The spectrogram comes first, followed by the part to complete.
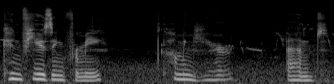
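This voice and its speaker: A woman's voice: medium pitch, slow, darkish tone, slight background noise, lightly acted. An actress playing a troubled, searching daughter in a naturalistic radio drama, direct and wry in the way she talks. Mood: subdued, confiding.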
